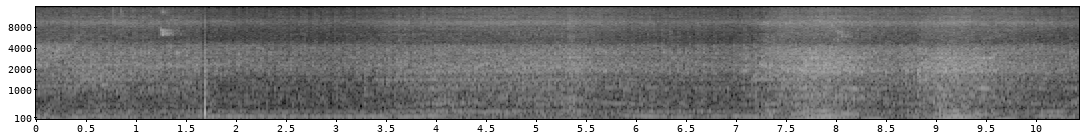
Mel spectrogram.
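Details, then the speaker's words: Car with hard hot-start complaint, cold morning start before any driving: short crank catches on first try, then steady idle with clean throttle blips; cold start is normal, problem only appears when the engine is hot. "nah begitu tadi apabila mobil saya saya starter kalau masih belum jalan enak ya langsung kita starter sekali langsung menyala"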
